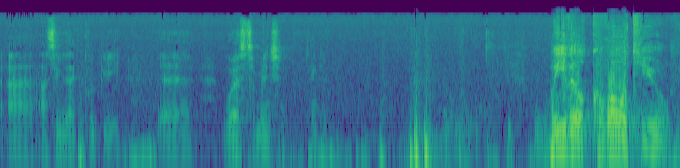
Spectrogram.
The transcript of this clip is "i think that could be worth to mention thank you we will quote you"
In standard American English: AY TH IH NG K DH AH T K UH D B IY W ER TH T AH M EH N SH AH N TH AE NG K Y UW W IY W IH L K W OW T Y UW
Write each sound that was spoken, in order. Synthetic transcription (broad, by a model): AY TH IH NG K DH AH T K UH D B IY W ER S T AH M EH N SH AH N TH AE NG K Y UW W IY W IH L K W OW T Y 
